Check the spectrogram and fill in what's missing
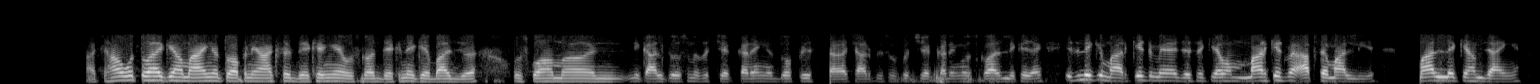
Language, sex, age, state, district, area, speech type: Hindi, male, 18-30, Bihar, Vaishali, rural, conversation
